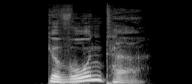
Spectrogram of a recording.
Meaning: inflection of gewohnt: 1. strong/mixed nominative masculine singular 2. strong genitive/dative feminine singular 3. strong genitive plural
- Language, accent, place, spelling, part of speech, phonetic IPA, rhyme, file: German, Germany, Berlin, gewohnter, adjective, [ɡəˈvoːntɐ], -oːntɐ, De-gewohnter.ogg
